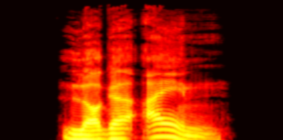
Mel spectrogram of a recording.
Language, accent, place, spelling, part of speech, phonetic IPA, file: German, Germany, Berlin, logge ein, verb, [ˌlɔɡə ˈaɪ̯n], De-logge ein.ogg
- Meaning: inflection of einloggen: 1. first-person singular present 2. first/third-person singular subjunctive I 3. singular imperative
